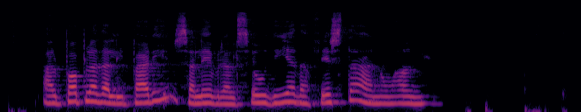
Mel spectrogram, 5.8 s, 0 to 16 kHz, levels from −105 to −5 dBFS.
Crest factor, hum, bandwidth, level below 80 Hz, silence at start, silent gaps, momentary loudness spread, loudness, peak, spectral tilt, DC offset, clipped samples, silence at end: 18 dB; none; 10.5 kHz; under -90 dBFS; 0.45 s; 4.42-4.85 s, 4.92-5.24 s; 6 LU; -58 LUFS; -42 dBFS; -5.5 dB/octave; under 0.1%; under 0.1%; 0.4 s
